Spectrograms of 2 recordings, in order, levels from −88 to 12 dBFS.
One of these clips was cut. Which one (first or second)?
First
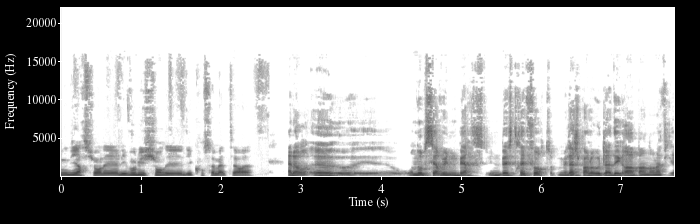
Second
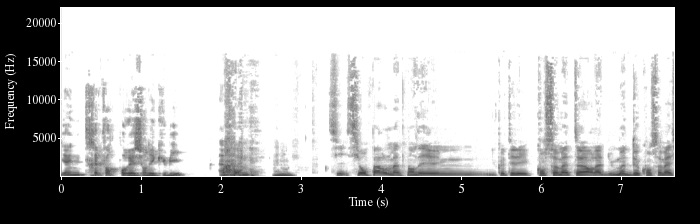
second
